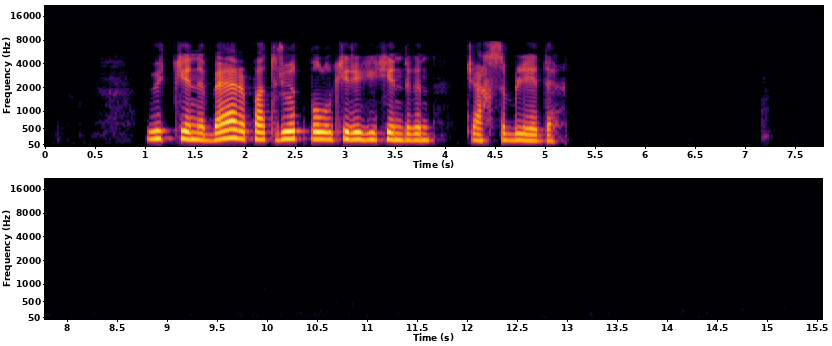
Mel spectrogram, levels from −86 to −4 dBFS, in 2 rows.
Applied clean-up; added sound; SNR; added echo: none; none; none; none.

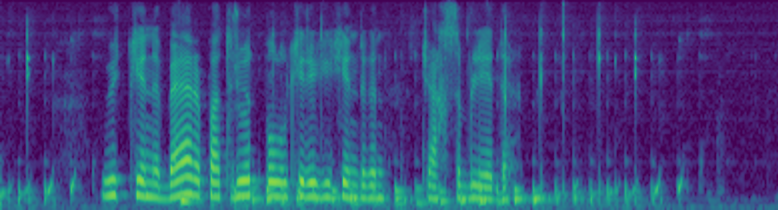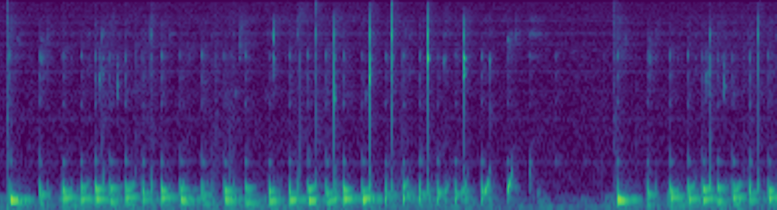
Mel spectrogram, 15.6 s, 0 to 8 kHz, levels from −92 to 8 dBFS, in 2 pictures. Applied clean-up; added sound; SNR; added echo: none; Bathtub (filling or washing) / Gurgling; 5 dB; none.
